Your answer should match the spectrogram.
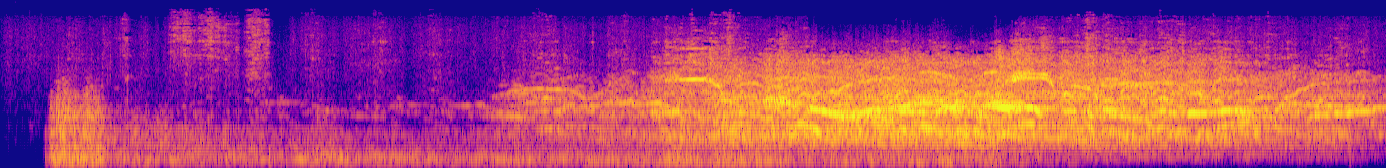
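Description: A sudden booming explosion gives way to a rumbling wash of noise, then a crowd of agitated voices rises and swells into loud, overlapping shouting and clamor that continues to the end.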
